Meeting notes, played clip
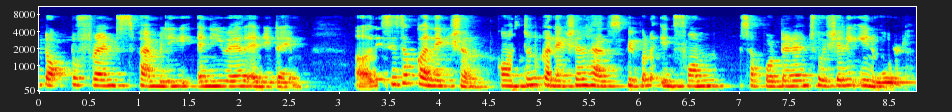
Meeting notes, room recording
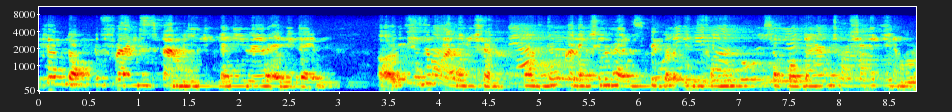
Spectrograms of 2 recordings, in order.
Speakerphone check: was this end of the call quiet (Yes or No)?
No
